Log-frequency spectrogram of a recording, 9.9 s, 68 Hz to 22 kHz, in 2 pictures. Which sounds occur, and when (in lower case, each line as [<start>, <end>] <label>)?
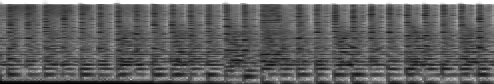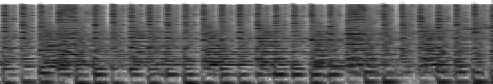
[0.00, 9.85] music
[9.38, 9.85] sound effect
